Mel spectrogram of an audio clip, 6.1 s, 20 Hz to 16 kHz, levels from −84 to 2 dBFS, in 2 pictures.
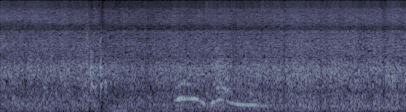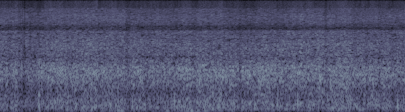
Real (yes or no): yes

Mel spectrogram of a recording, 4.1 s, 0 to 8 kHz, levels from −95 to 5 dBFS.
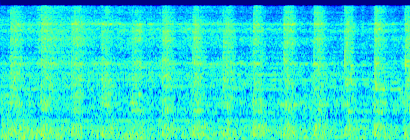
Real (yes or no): no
